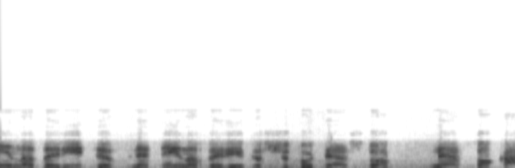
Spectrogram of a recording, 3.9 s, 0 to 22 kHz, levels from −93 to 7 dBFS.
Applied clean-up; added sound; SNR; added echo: none; none; none; none.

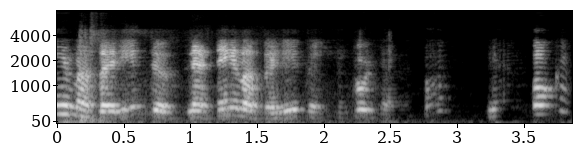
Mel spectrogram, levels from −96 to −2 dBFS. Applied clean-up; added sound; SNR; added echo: neural mask model DeepFilterNet 3.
